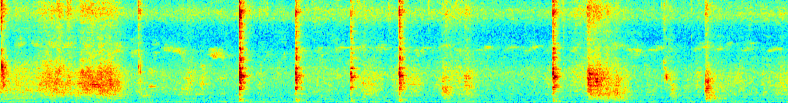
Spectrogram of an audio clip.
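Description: Eating by hand from a ceramic plate: fingers mixing rice and jengkol, with several sharp, irregularly spaced clicks and taps against the plate and soft rustling of the food.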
